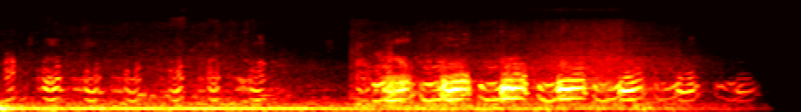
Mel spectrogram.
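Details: Barking from sea lions lounging at Kiddie Beach, Oxnard, California: regular raspy barks, softer at first over a steady low drone, then louder and denser midway before fading out.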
